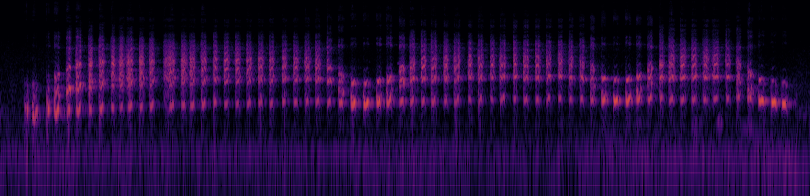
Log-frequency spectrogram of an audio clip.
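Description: A child imitates a kookaburra's call with the voice, producing a long, loud, rapidly pulsing cackle that rises and churns steadily for about eight seconds before cutting off.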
